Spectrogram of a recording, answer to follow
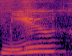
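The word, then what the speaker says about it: μ: Greek letter Mew and we'll just pronounce it like Mew like if you like Pokemon there's Mewtwo just cut out the two and just it's a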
